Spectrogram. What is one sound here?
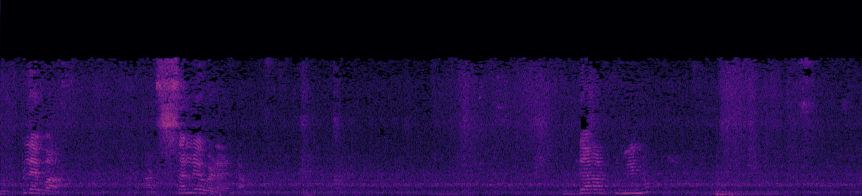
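A young boy speaks in a high voice close by, in short bursts.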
